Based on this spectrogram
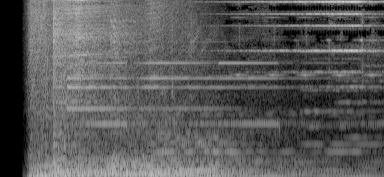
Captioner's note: explosive air swish tag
